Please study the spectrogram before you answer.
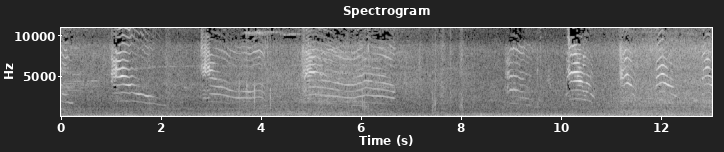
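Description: A kitten cries for its mother with shrill, quickly repeated mews that rise and drop in pitch, sometimes overlapping. A steady low rumble runs underneath throughout.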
